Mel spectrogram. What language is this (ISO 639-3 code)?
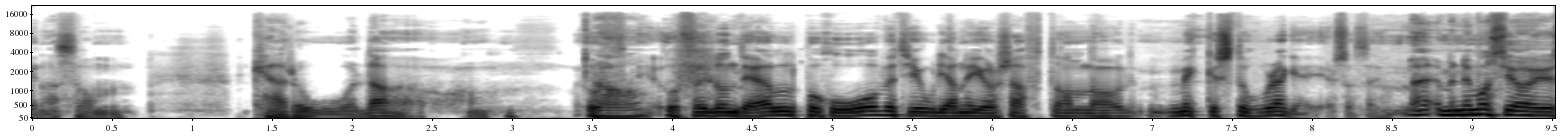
swe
